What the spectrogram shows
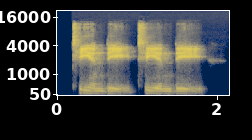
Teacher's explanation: The only difference is your vocal cords are vibrating for the D and not for the T. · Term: voiced T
